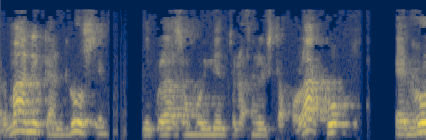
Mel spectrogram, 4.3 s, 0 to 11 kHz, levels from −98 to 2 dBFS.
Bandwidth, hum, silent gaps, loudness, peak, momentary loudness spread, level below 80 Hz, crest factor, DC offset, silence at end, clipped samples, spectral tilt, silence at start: 8.8 kHz; none; 1.27-1.41 s, 3.71-3.94 s; -24 LUFS; -2 dBFS; 15 LU; -72 dBFS; 20 dB; under 0.1%; 0 s; under 0.1%; -4.5 dB/octave; 0 s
